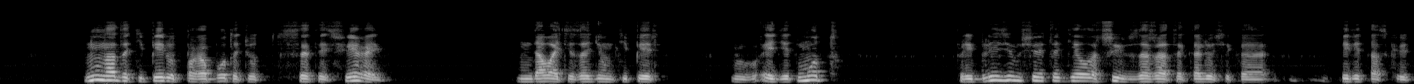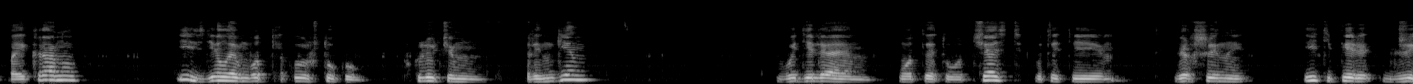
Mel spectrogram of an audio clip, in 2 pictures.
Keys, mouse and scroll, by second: 5.8 click, 9.1 scroll up 1, 9.9-11.0 scroll up 5, 11.0 shift+middle click, 15.1-15.9 scroll down 1, 16.1 click, 22.0 click, 28.0 g.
